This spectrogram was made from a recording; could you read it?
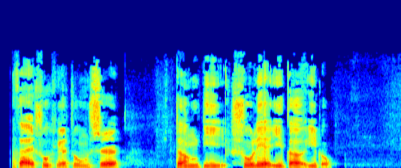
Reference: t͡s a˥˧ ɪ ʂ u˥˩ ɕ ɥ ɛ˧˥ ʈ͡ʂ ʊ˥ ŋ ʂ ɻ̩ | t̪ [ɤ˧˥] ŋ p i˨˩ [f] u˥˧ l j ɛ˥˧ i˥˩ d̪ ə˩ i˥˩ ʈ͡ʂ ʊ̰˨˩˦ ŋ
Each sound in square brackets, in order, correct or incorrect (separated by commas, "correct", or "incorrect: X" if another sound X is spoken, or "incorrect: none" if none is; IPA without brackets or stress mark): correct, incorrect: ʂ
